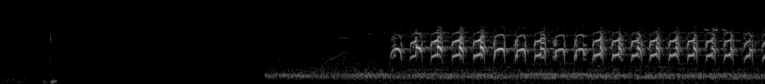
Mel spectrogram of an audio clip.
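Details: European green woodpecker, a rare ground woodpecker, possibly a female, gives its loud, falling laughing call rendered "glück, glück, glück": a ringing series of about five notes a second over a low steady hum.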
